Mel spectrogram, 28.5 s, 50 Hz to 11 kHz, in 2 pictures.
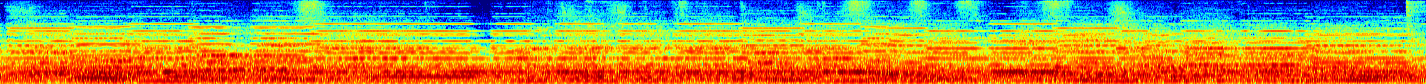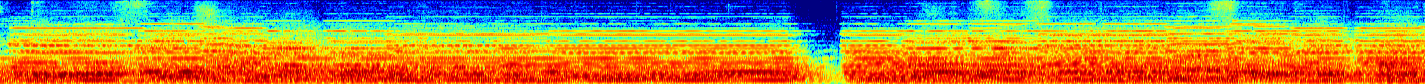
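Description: Pipe organ playing sustained chords, with a brief break about 22 seconds in, after which a lower bass note enters.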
